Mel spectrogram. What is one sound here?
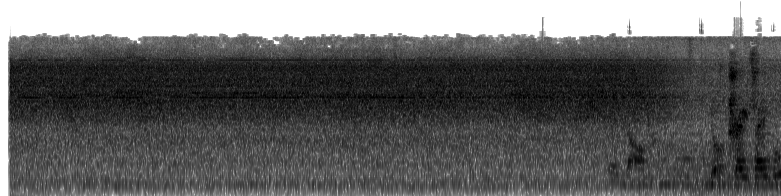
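A jet engine whines and roars steadily.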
